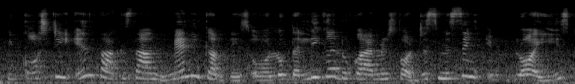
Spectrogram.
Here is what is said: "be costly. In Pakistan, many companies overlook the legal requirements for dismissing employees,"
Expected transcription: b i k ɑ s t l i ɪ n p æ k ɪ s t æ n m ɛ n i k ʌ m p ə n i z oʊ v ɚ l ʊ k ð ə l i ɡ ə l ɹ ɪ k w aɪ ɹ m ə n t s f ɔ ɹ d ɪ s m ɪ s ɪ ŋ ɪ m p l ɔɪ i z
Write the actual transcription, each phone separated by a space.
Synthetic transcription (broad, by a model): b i k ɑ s t i ɪ n p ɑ k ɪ s t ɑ n m ɛ n i k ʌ m p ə n i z oʊ v ɚ l ʊ k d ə l i ɡ ə l ɹ ɪ k w aɪ ɹ m ə n t s f ɔ ɹ d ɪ s m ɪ s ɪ ŋ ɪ m p l ɔɪ i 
